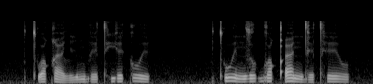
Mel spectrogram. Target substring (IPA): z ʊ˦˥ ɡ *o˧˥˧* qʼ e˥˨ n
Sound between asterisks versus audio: incorrect: u˧˥˧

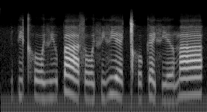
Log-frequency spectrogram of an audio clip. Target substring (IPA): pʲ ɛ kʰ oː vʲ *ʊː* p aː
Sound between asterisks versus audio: correct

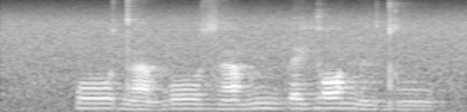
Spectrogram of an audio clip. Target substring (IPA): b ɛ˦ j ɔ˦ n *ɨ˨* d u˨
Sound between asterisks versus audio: correct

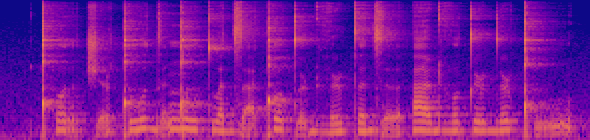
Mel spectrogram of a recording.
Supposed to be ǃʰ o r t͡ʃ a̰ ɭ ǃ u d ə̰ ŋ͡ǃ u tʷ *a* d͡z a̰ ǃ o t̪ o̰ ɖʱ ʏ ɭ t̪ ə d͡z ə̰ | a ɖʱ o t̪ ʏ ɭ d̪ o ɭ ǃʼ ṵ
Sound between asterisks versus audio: correct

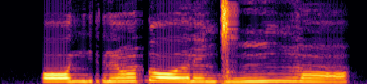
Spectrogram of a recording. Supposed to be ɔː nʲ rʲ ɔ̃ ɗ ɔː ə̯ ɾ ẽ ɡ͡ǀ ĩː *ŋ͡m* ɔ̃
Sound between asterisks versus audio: correct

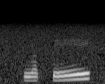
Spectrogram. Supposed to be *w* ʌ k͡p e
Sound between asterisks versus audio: correct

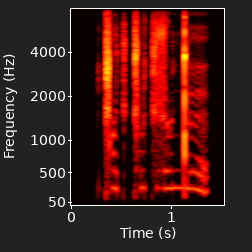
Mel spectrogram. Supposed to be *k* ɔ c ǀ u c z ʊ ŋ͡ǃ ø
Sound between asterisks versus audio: incorrect: ǁ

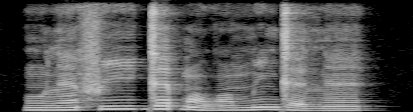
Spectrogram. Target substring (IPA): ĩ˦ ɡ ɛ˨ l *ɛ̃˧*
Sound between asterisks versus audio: correct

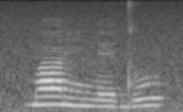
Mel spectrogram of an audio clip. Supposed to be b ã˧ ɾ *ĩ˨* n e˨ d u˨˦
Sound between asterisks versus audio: correct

